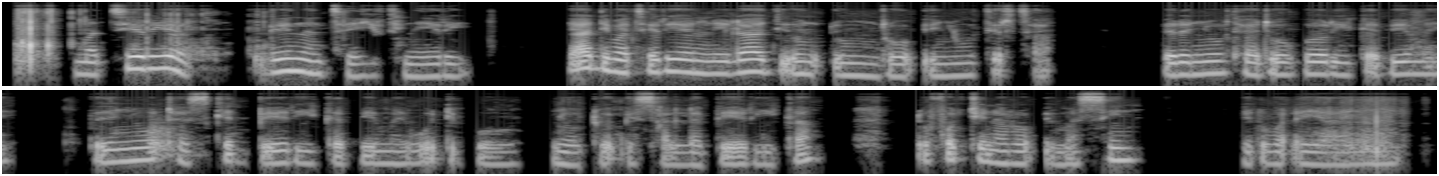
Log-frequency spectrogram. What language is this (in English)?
Fula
